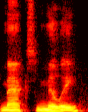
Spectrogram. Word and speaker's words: MVXMILLI: He goes by the stage name of Max Millie, Okay. and that's Check spelled, it out. And it's spelled MVXMILLI, Okay.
